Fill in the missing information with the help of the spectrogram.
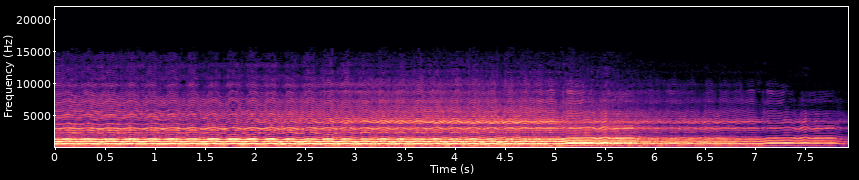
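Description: A naat singer's solo male voice holds one long sung note with a wide, fast vibrato. The note steps a little higher about five seconds in and grows softer near the end.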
